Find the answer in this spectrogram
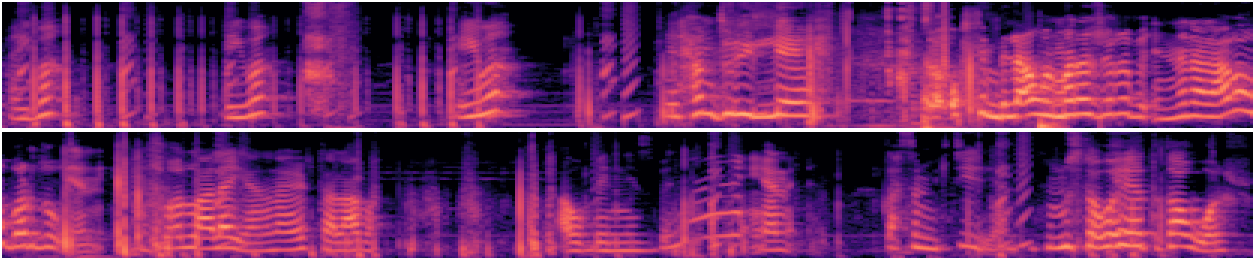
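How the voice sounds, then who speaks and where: A high-pitched, fast-talking woman with an Egyptian Arabic accent gives excitable let's-play commentary, exclaiming at every trap in the game. Steady noise hums under her voice. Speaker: gaming channel host.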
